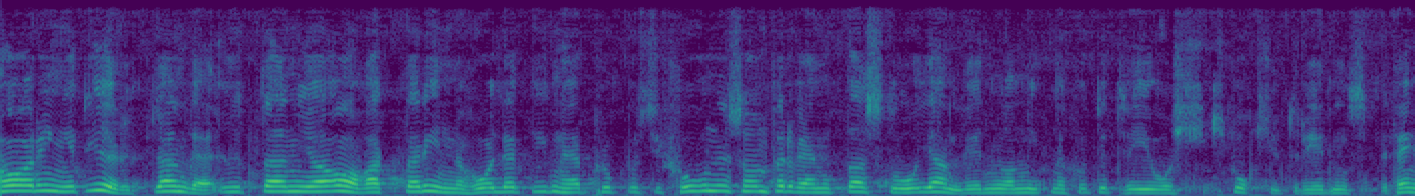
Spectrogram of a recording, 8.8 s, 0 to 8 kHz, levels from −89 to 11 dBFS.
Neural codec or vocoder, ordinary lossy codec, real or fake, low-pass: codec, 16 kHz, 4.8 kbps, FACodec; none; fake; none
